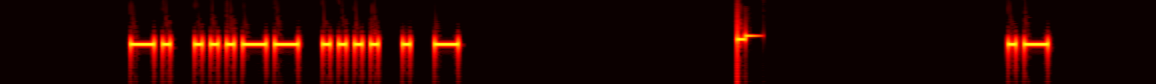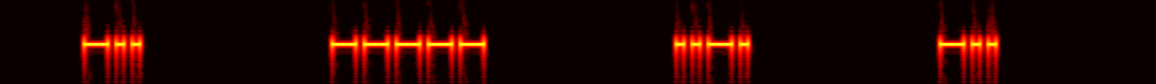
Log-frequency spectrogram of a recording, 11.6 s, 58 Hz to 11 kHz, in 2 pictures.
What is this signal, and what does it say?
Morse code, heard as a keyed tone, about 30 wpm, spaced as for 13 wpm, 700 Hz. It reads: N3HET AD0FD
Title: USA Call Signs - 8x Character Spacing - 30wpm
